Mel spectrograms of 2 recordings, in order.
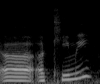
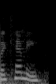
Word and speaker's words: Akemi: but we're gonna say Akemi. That sounds- Akemi. Akemi. Akemi. Akemi. Akemi. So it should be Akemi. Akemi. Like A-K-E-M-I.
